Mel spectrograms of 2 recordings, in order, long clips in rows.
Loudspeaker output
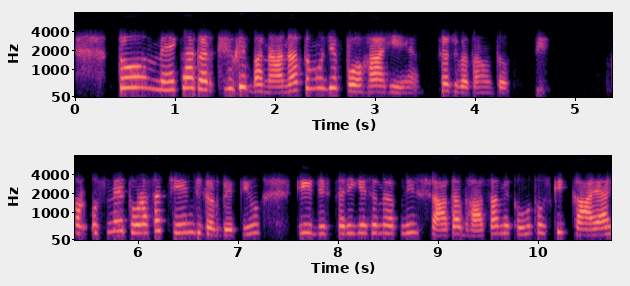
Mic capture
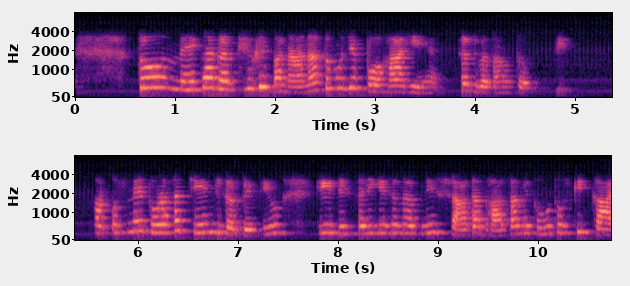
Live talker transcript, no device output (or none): none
